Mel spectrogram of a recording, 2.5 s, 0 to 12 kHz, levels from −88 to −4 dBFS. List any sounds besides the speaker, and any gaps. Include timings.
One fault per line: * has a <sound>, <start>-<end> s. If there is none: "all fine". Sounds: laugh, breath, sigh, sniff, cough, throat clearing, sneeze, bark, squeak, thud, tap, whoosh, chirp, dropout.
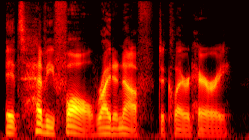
all fine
